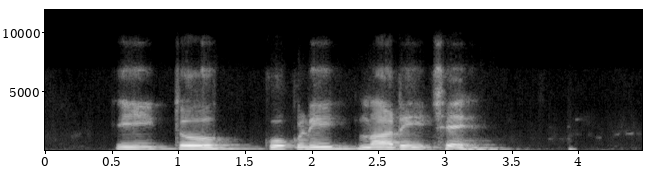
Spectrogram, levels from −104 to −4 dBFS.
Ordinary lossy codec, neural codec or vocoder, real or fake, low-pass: Opus, 32 kbps; codec, 16 kHz, 2 kbps, X-Codec, HuBERT features, trained on general audio; fake; 7.2 kHz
